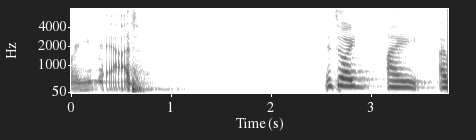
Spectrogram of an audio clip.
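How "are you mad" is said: put-on small high, soft child's question; meek little voice asking Mom; timid child. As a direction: imitate a scared kid, higher and softer.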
